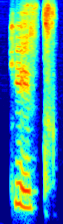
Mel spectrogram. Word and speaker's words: kissed: Kissed. Okay, very nice. We have to use that T pronunciation because in this case, double S sound like S, S on a stress consonant.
